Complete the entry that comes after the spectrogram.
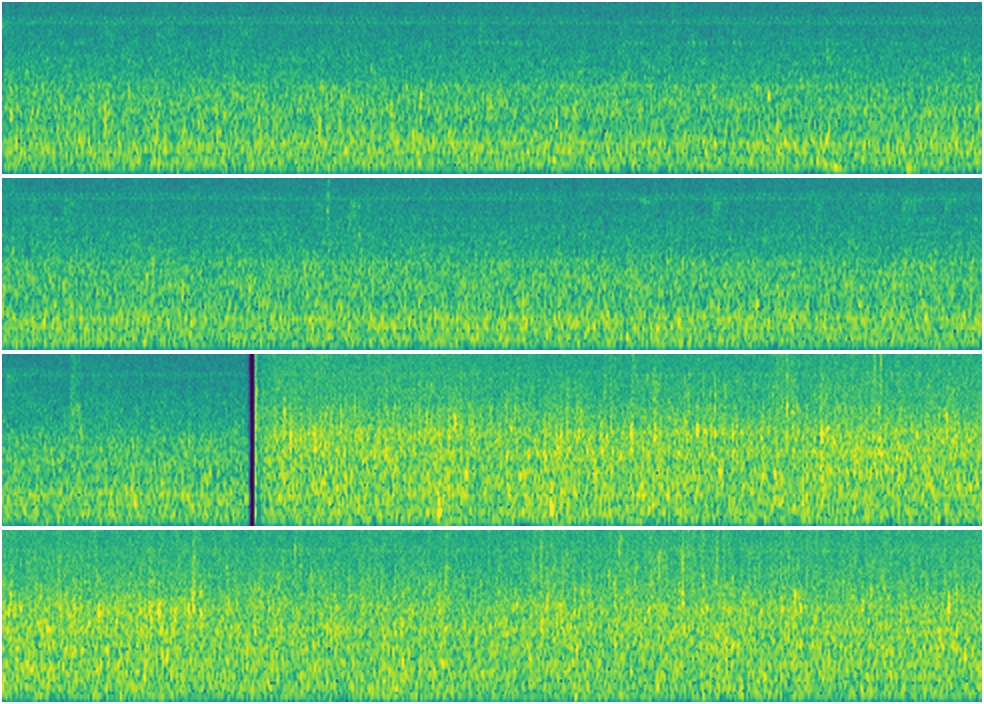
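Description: Steady noise of rain and running water. A little past halfway it cuts suddenly to louder, brighter rain with many fine drop hits.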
